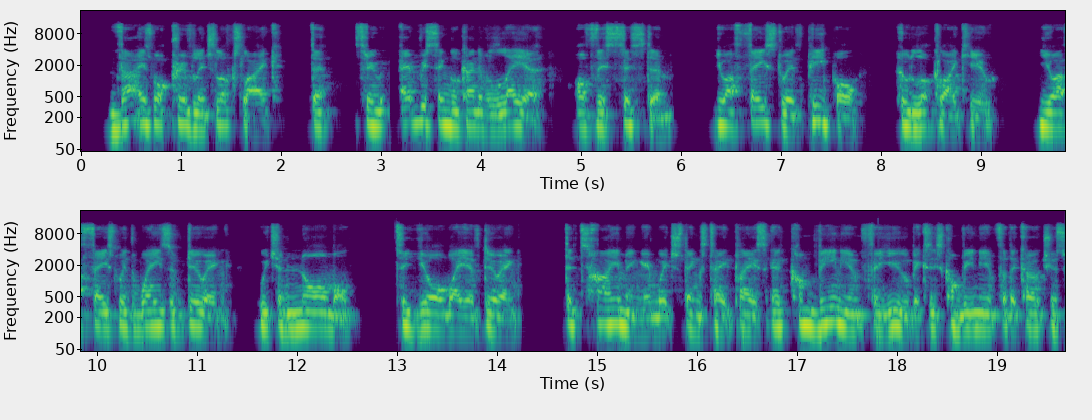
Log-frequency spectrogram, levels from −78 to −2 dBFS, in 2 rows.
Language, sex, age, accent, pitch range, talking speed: English, male, 30-49, British, 125-145 Hz, 175 wpm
